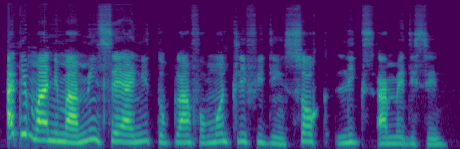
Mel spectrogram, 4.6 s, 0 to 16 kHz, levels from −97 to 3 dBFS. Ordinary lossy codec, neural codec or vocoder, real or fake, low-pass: none; none; real; 14.4 kHz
